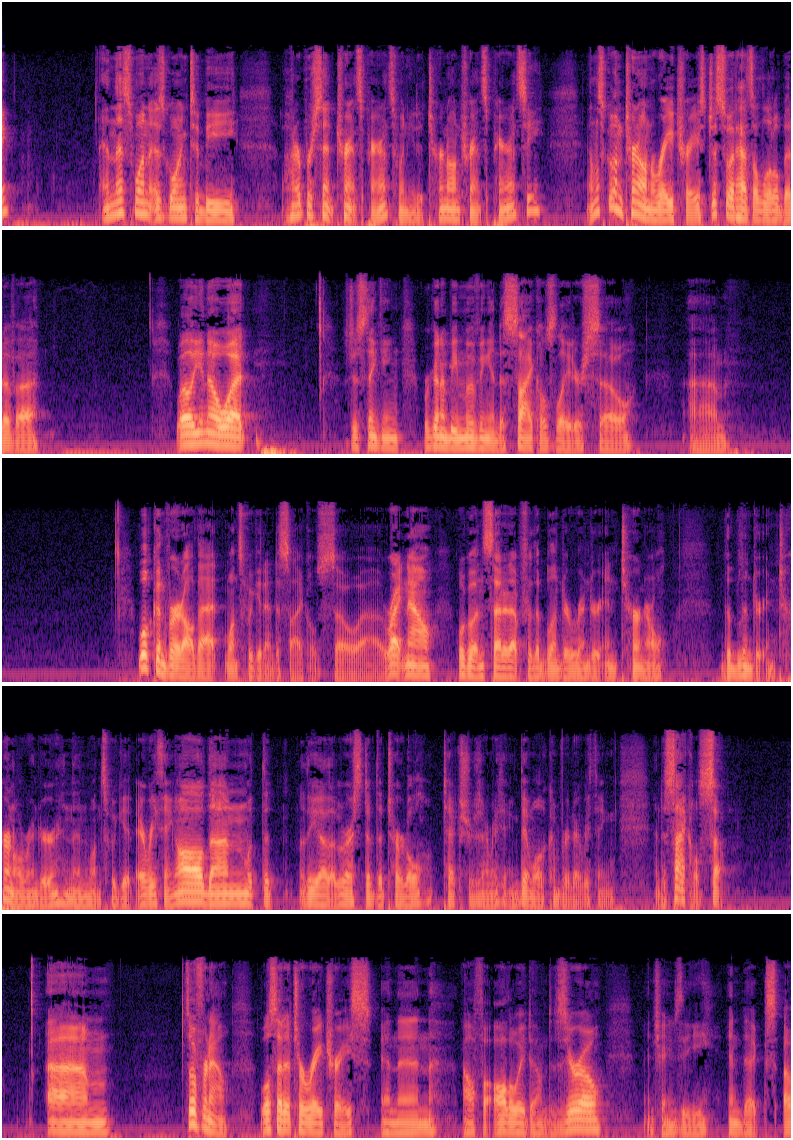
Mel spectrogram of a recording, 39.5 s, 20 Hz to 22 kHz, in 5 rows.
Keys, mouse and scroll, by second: 1.1-2.7 scroll down 5, 4.0 click, 5.1-6.3 scroll down 2, 6.3 click, 36.1 click.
